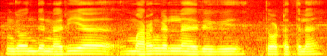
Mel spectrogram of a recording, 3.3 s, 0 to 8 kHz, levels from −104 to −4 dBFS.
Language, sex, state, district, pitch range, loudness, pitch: Tamil, male, Tamil Nadu, Kanyakumari, 130-140 Hz, -15 LUFS, 140 Hz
